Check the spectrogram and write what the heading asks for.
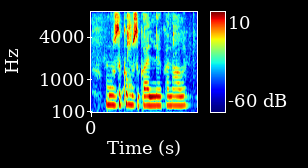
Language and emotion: Russian, neutral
